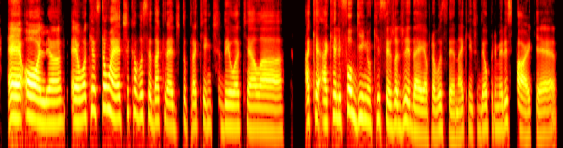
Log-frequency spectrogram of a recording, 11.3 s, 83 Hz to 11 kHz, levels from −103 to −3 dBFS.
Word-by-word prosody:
Eh. 225 -1 +9
Olha, 195 -4 +6 0.2
é 210 -1 +3
uma 225 +3 +1
questão 295 +4 +1
ética, 255 +4 0
você 245 0 -6
dá 210 0 -2
crédito 185 -1 -7
pra 180 +1 -7
quem 185 +1 -13
te - - -27
deu 175 0 -4
aquela 160 -3 -2 0.4
aque 225 +5 -3
aquele 225 +3 -2
foguinho 230 -7 +1
que 225 +3 -8
seja 185 -1 -4
de 180 +5 -9
ideia 150 -7 -2
pra 155 - -8
você, 165 -3 -8
né. 135 +1 -9
Quem 160 -1 -16
te 155 +1 -25
deu 165 +2 -7
o - - -12
primeiro 165 +2 -11
spark. 140 -8 -3
É 145 +2 -7
190 Hz, 165 wpm, -20 LUFS, 165-225 Hz, 0.4 s, Eh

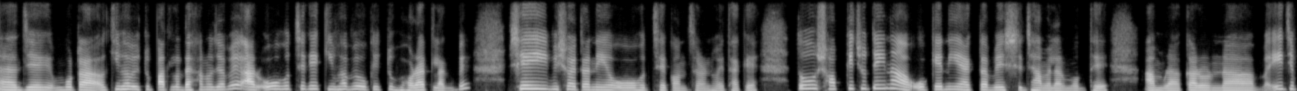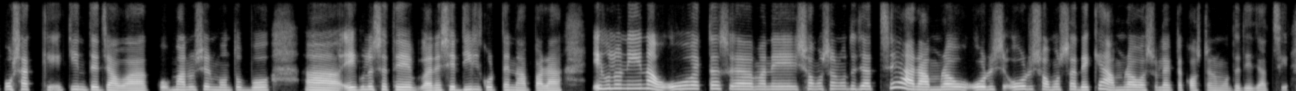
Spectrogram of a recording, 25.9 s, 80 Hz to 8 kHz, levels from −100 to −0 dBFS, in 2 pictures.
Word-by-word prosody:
অ্যা 225 - +3 0.2
যে 220 0 +3 0.3
মোটা, 220 -1 +3 0.2
কীভাবে 260 -1 +3
একটু 255 - -9
পাতলা 230 0 +3
দেখানো 230 +1 -2
যাবে। 265 +7 0
আর 230 - +6
ও - - +4
হচ্ছে 285 0 -5
গিয়ে 285 0 0
কীভাবে 255 +1 -2
ওকে 245 0 -5
একটু 250 - -8
ভরাট 210 +2 +3
লাগবে, 180 +9 -4 0.5
সেই 305 0 +6 0.2
বিষয়টা 250 -2 0
নিয়ে 215 -1 -1
ও - - 0
হচ্ছে 205 +1 -7
concern 180 0 -7
হয়ে 180 +2 -8
থাকে। 175 - -6 0.5
তো - - +2 0.2
সবকিছুতেই 310 +3 -1
না, - - +6 0.2
ওকে 235 +2 -1
নিয়ে 250 -1 0
একটা 225 +2 -1
বেশ 215 0 0 0.2
ঝামেলার 185 -3 -2
মধ্যে 175 0 -6 0.5
আমরা। 185 -2 -1 0.2
কারণ 195 -1 +2 0.2
আ - - +2 0.4
এই 285 - +2
যে 285 - -1
পোশাক 255 0 +1
কি - - -8 0.2
কিনতে 235 -2 +1
যাওয়া, 185 -2 +3 0.2
ক - - -60 0.2
মানুষের 235 +1 0
মন্তব্য, 215 -1 -5 0.6
আ 210 - +6 0.4
এইগুলার 240 +2 +2
সাথে 235 -1 +1 0.2
মানে 195 +1 +3
সে 245 - +4
deal 245 +1 0
করতে 225 0 -2
না 195 - +1
পারা, 185 -1 +3 0.4
এগুলো 325 +2 +1
নিয়ে 330 0 +1
না - - +9 0.2
ও - - +3 0.2
একটা 305 +1 -2
সা 265 - -1 0.3
মানে 255 0 -1 0.3
সমস্যার 265 +1 -3
মধ্যে 275 0 -5
যাচ্ছে, 265 +7 -3 0.2
আর 255 - +5
আমরাও 240 +1 +3 0.2
ওর 240 0 +5 0.3
ওর 265 +1 +4 0.2
সমস্যা 240 +1 -1
দেখে 230 +6 -3
আমরাও 220 +1 0
আসলে 210 0 -7
একটা 205 0 -8
কষ্টের 195 +1 -6
মধ্যে 180 0 -8
দিয়ে 175 -1 -5
যাচ্ছি। - - -9
230 Hz, 180 wpm, -21 LUFS, 205-255 Hz, 0.6 s, না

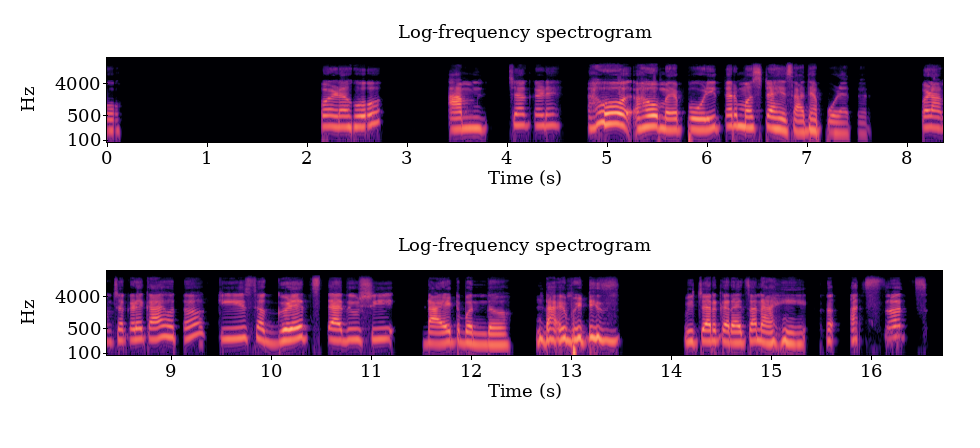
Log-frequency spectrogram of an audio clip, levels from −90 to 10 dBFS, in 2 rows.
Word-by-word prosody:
हो. 195 -1 -10 2.0
पण 255 -1 -1
अ, 245 - +1
हो. 250 +5 +1 0.7
आमच्याकडे 265 +5 -2 0.4
हो, 300 0 +8 0.2
हो. 250 +2 +7
म्हणजे 205 -3 +1
पोळी 205 0 +2
तर 260 0 +1
मस्ट 235 +1 0
आहे 215 -3 +3
साध्या 180 +2 -1
पोळ्या 165 -2 -7
तर. 155 - -21 0.6
पण 240 0 +1
आमच्याकडे 235 +2 -2
काय 260 +2 +2
होतं 290 +3 -3 0.2
की 260 +1 -1
सगळेच 245 +2 +3
त्या 245 -2 +5
दिवशी 250 +1 -4 0.4
डायट 195 +2 +2
बंद, 185 -3 -1 0.5
डायबिटीज 250 0 +2 0.7
विचार 220 +1 +2
करायचा 210 +1 +2
नाही. 205 -3 -1 0.5
असंच 285 +5 -6
235 Hz, 110 wpm, -21 LUFS, 210-260 Hz, 2.0 s, हो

